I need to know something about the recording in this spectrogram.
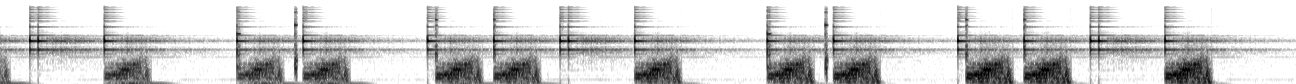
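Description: Home-made electronic track: a busy, syncopated pattern of short, sharply struck pitched hits that die away quickly, singly and in quick pairs, over a steady held high tone.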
